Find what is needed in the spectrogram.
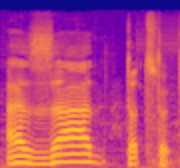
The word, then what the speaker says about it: Azaztoth: Primate, juste Primat, je primate, On vient de s'écouter un premier morceau qui s'intitule donc, alors si je prononce bien, Azaz, Azat, oh j'arrive pas, Azad Tot. – c'est ça.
